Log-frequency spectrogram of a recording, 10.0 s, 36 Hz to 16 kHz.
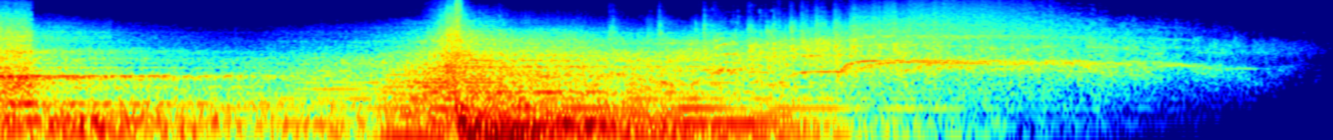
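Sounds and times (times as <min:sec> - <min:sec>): audience applauding: 0:04.5 - 0:10.0.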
